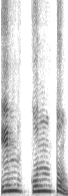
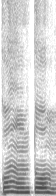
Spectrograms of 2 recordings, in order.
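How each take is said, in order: First: The n sound before k is clear. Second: The n sound before k is hidden. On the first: The speaker calls it wrong. "Bukan in kuntum. Tidak boleh nyebut in kuntum" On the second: The speaker calls it right. "Yang kuntum muqinin"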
